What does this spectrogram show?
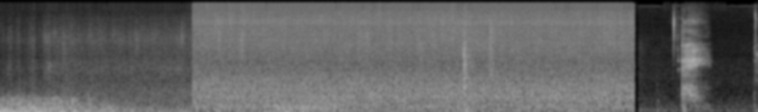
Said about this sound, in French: C'est relaxant, je trouve, le bruit de la pluie et de l'orage et tout.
